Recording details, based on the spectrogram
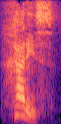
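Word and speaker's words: χάρις: En el Nuevo Testamento se dice Haris.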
